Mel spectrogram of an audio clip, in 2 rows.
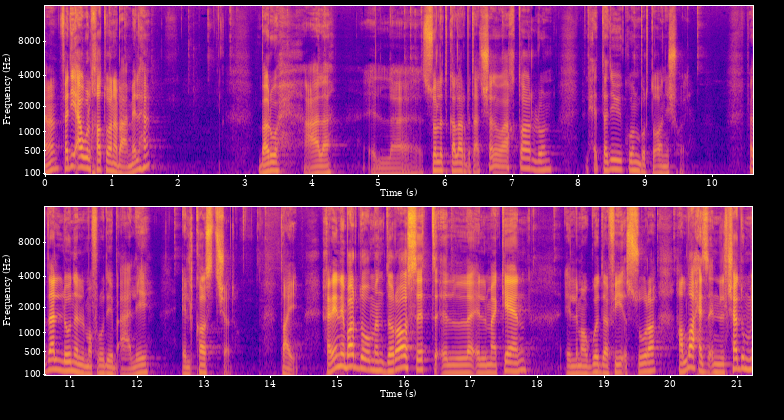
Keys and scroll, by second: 0.5 alt+space, 1.6 alt+space, 2.2 alt+space, 3.1 alt+space, 16.3 space, 17.7 space, 19.6 space.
